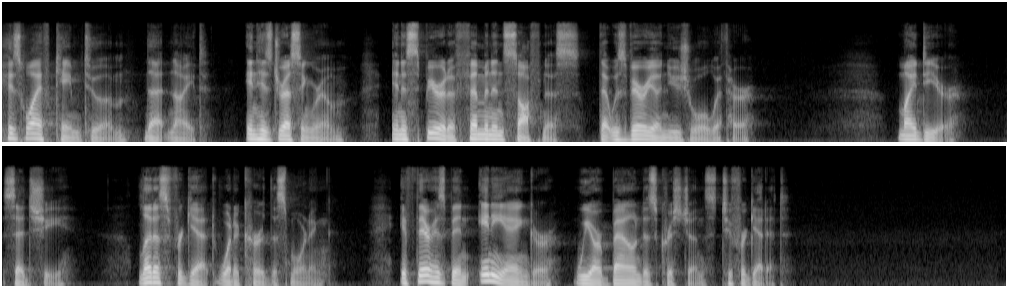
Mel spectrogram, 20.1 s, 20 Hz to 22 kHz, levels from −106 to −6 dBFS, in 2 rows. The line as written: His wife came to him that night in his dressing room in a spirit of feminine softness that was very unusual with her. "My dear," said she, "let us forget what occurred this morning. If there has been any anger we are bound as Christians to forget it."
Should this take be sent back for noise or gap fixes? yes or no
no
